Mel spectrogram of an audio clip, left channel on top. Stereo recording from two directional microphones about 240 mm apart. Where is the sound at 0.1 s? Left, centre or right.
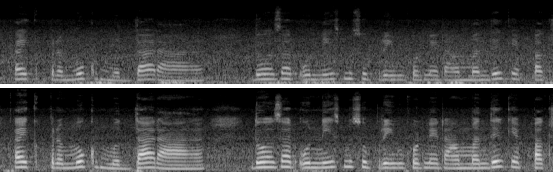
Right.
